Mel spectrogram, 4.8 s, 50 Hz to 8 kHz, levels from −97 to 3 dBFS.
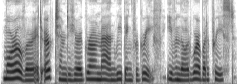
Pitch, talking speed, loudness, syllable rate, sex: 215 Hz, 240 wpm, -16 LUFS, 5.5 syllables/s, female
